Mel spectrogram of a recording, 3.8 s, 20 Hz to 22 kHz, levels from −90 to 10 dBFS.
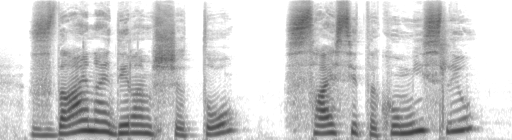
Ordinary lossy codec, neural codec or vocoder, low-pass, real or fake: none; none; none; real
